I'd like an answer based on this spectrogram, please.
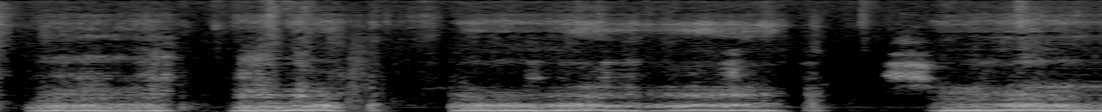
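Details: Large young dog growling beside its mother, to whom it defers; low rumbling growls in four long bursts of about a second each, separated by short pauses, with a faint higher sound near the end.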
